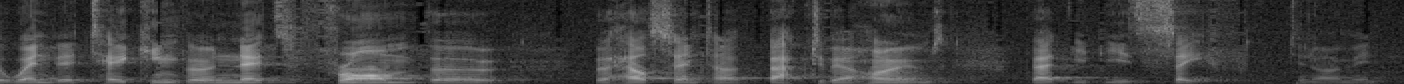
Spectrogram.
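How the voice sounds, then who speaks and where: Audible room echo surrounds a man with a medium pitch and monotone, flat intonation. His moderate-paced speech shows big swings in loudness. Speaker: workshop facilitator. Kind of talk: workshop discussion.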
